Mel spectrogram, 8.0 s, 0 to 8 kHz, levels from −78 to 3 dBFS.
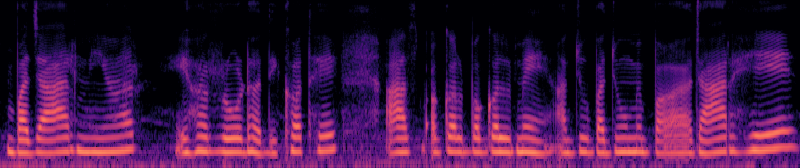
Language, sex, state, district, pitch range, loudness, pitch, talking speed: Chhattisgarhi, female, Chhattisgarh, Sarguja, 190-210 Hz, -25 LUFS, 200 Hz, 105 wpm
